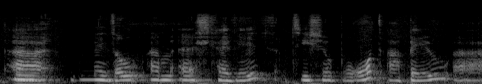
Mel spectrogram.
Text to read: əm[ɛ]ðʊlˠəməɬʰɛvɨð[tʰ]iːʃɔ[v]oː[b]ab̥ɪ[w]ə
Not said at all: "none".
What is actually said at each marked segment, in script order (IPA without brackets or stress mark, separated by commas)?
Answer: ɛ, tʰ, b, d, w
